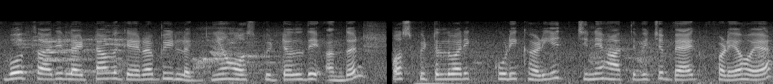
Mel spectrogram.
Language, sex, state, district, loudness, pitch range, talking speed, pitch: Punjabi, female, Punjab, Pathankot, -15 LUFS, 225-255 Hz, 155 wpm, 235 Hz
